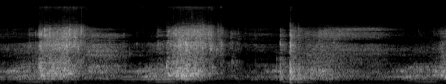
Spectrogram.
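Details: Panasonic 8 kg top-load automatic washer, repaired after water kept flowing straight out the drain because a lodged object blocked it from holding water; object removed. Rhythmic, even, unlabored water swishing about every 1.5 seconds; normal wash agitation.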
